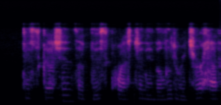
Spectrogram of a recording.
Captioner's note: automated Voice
